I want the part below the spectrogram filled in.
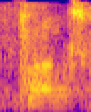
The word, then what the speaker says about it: Planck: Planck's constant, like for Max Planck. The Germans pronounce it Planck, not Planck. P-L-A-N-C-K.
